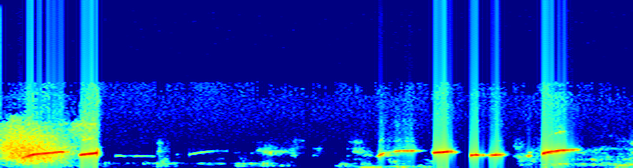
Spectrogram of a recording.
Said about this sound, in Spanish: Inclusive, una de las canciones del rock que es más conocida, y que de repente decían, ¿esta de quién es? Si a lo mejor te empiezo a chiflarla, vas a cantarla, ¿no?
